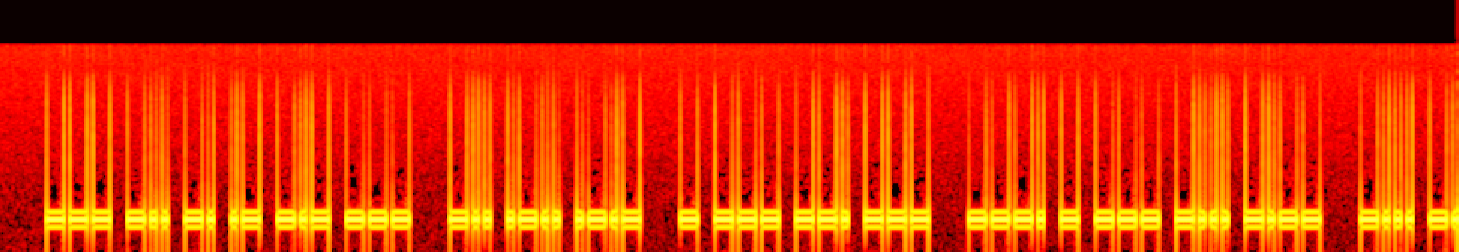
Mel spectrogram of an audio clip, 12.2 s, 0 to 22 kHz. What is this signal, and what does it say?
Morse code (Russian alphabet), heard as a keyed tone, machine-sent, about 25 wpm, 530 Hz. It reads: ОДНАКО ДЛЯ ТОГО ЧТОБЫ …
